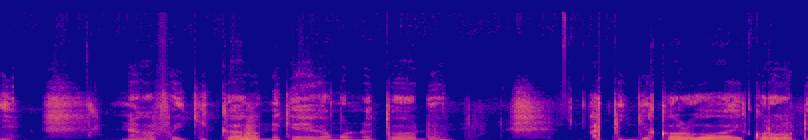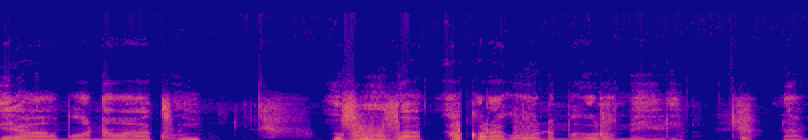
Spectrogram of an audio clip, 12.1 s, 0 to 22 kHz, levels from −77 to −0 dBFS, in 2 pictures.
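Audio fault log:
Throughout: Bluetooth LC3 compression. The speech carries plainly audible transform-codec artefacts, with content extending to about 20.2 kHz. The damage is likely from an LE Audio link coding in 10 ms frames, and its degree fits a bitrate around 48 kbps.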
